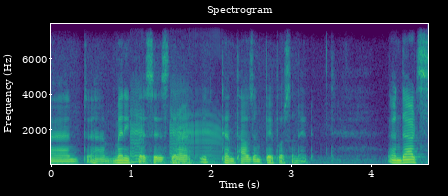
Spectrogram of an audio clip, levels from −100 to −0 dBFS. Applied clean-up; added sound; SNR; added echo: none; Fart; 13 dB; none.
